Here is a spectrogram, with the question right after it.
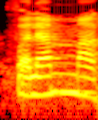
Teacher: فَلَمَّا کی میم مشدد سختی سے جمع کر پڑھیں گے. ما پہ الف مدہ ہے، الف خالی سے پہلے میم کے اوپر زبر ہے تو ادھر الف مدہ.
